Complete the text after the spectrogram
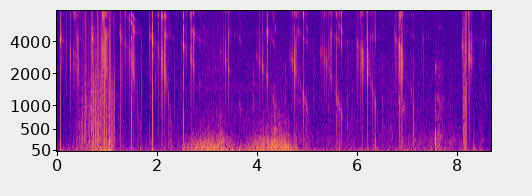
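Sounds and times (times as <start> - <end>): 
mouth sounds and ear eating: 0.1 - 8.5
heavy low rumbling burst: 2.4 - 5.6.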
